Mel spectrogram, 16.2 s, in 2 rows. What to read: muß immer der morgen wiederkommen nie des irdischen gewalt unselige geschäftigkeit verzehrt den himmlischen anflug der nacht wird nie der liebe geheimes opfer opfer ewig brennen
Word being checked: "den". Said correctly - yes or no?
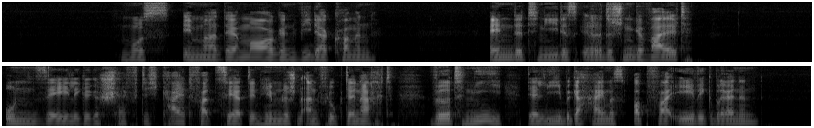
yes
